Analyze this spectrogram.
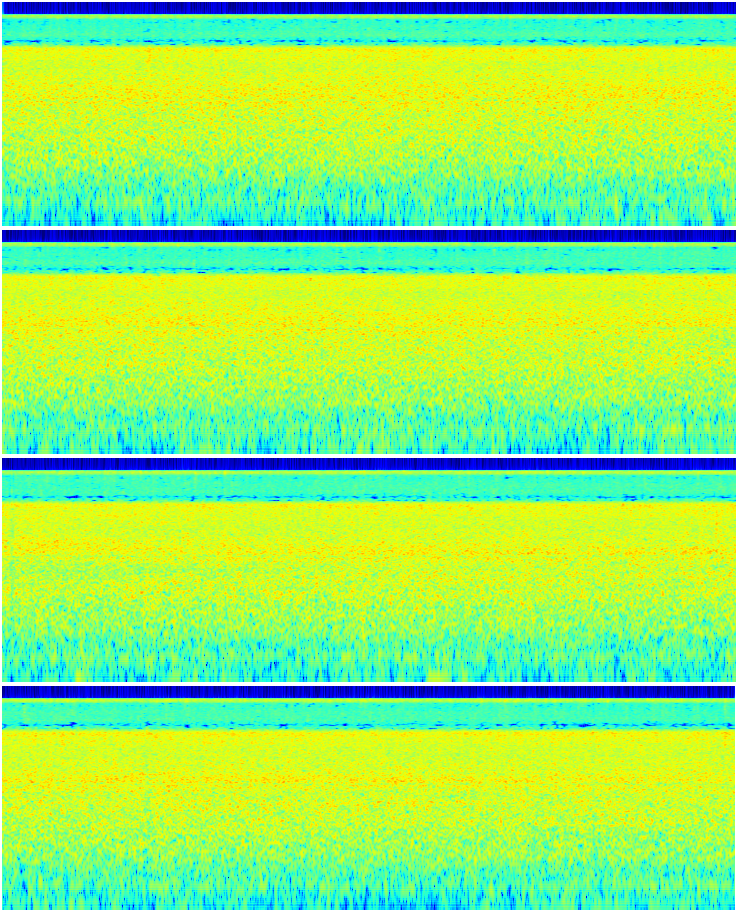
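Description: Heavy typhoon rain pouring steadily onto a flooded, muddy yard and garden: a loud, even hiss.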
